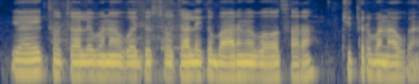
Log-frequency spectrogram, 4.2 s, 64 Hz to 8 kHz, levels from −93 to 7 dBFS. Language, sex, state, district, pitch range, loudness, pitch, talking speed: Hindi, male, Bihar, Jamui, 110-120 Hz, -18 LUFS, 115 Hz, 240 wpm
